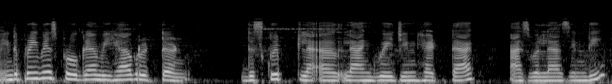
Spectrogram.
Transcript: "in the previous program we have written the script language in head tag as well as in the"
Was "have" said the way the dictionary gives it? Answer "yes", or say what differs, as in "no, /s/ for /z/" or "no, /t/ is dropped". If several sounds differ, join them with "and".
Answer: yes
